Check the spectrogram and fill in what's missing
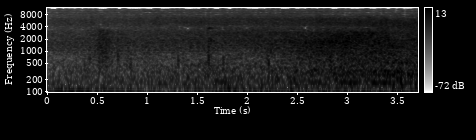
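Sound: car driving past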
